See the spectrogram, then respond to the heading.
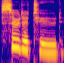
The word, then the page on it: certitude: American English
